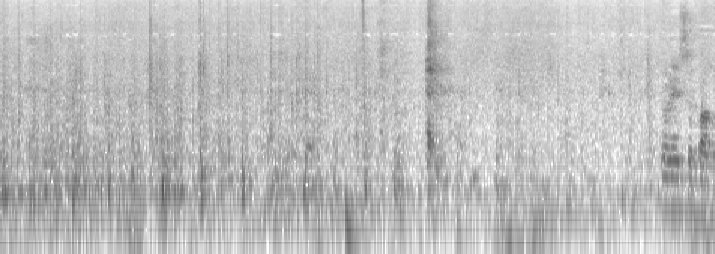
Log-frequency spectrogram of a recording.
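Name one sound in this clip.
A crowd murmurs and shuffles in a large echoing hall.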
